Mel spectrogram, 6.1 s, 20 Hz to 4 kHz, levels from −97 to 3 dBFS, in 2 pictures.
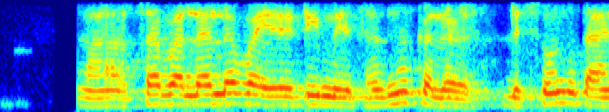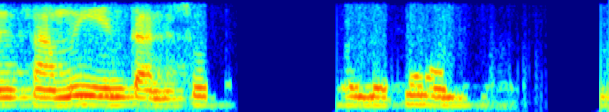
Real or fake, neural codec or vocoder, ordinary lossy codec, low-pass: real; none; none; 3.6 kHz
